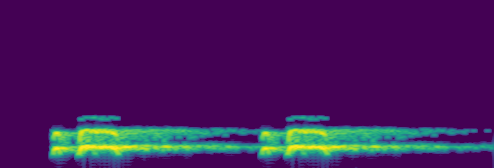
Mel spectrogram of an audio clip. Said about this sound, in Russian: Уверен, вы отгадали. Это сова.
